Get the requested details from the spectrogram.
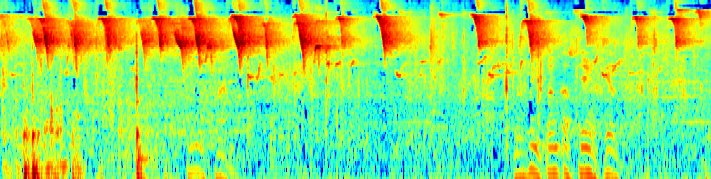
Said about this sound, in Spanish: Posiblemente sea el grupo así o sea otro grupo de tití. Me impresiona que parece un pajarito. Sí, parece un ave.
